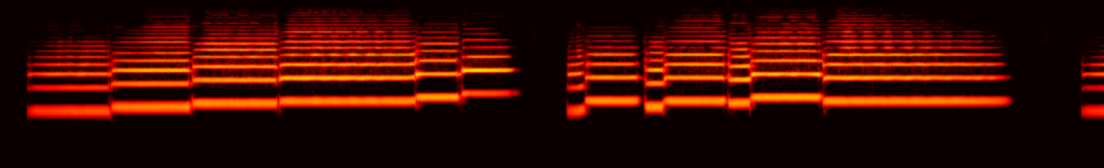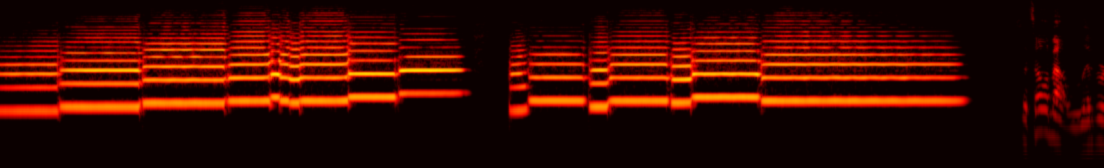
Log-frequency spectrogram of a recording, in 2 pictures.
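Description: Solo trumpet playing a slow, lyrical melody in four phrases of about five seconds each, the same two-phrase line played twice, each pair closing on a long held note. It is an intonation demonstration: the player lets the last E speak without 'placing' it, so that it sounds more in tune.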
